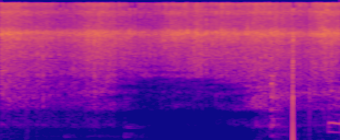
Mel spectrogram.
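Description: Curry leaves frying in oil for Muscat Kabuli chicken, a soft continuous sizzle that dips briefly, then a single sharp click near the end, with no speech.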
